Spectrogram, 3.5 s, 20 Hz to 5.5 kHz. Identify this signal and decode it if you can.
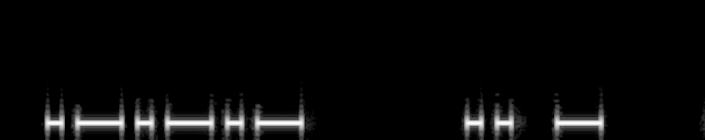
Morse code, heard as a keyed tone, about 16 wpm, 700 Hz. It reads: . IT
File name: CW-The-Big-Twoheaded-River-2-16WPM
